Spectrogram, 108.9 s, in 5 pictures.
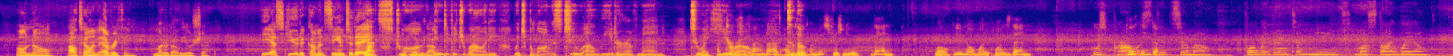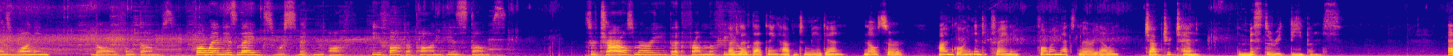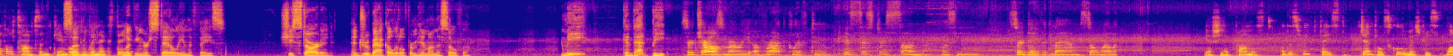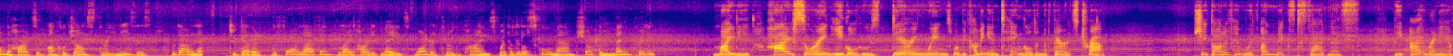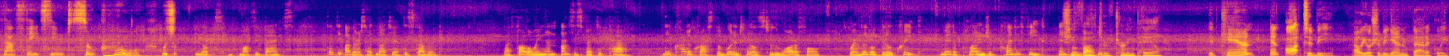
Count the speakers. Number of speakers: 4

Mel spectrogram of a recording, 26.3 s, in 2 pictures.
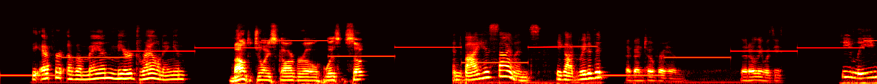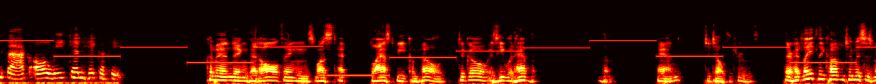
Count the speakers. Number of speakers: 5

